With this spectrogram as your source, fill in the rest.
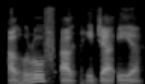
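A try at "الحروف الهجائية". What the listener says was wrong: All right, perfect.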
